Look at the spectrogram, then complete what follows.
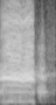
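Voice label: Speech Russian; Allied Flight; Digits; DCS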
